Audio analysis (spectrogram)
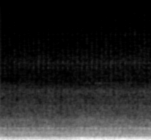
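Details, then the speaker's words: Yamaha Aerox scooter after replacing the faulty fuel injector: steady, even, low exhaust drone with no stumbling, popping or hesitation. Before the repair, idle was normal but it lost power at high rpm or when throttled; the old injector differed from a comparison injector. "sudah oke teman-teman ya. Jadi masalahnya adalah dari injektor yang sudah bermasalah ya."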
